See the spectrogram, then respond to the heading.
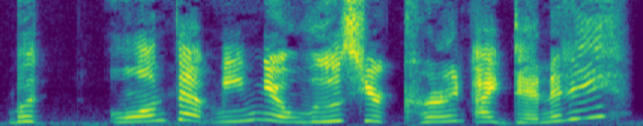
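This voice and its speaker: A tiny floating fairy girl with a very high, bright, squeaky voice, bouncing up and down as she chatters. Game cutscene with faint ambience behind her. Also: normal speed, slight background noise. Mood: worried. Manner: squeaky, animated. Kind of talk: video game cutscene dialogue.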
